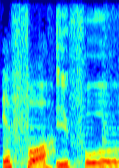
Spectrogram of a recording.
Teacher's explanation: 比如 if 就是 if 但他会说 if if 就是这个 f 后面加了一个 vowel 的 sound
